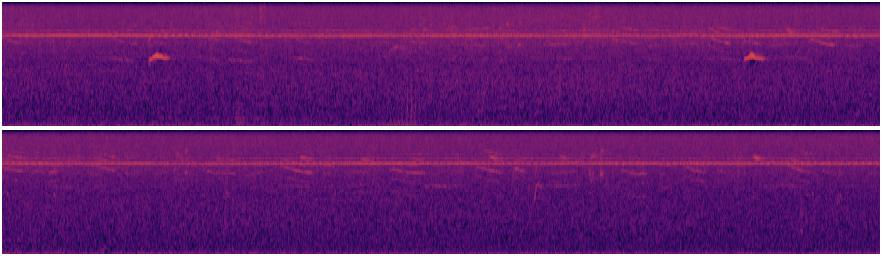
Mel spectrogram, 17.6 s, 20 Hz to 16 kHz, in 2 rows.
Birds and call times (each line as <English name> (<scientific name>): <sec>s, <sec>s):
Kikuyu White-eye (Zosterops kikuyuensis): 1.6s, 7.5s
